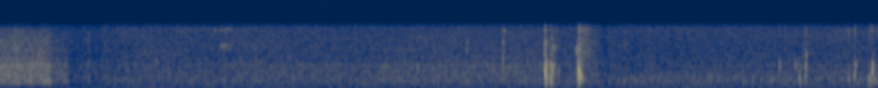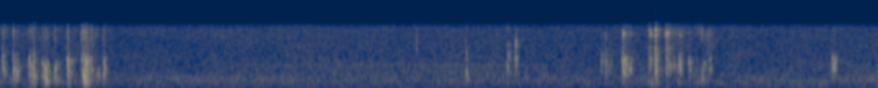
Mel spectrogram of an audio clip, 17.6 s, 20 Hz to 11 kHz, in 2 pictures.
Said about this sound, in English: 1 second. I have to shuffle my cards real quick.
